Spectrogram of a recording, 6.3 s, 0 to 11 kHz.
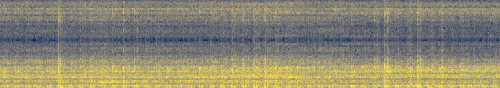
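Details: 1942 John Deere Unstyled A conversion, engine formerly stuck, on its first start after new spark plug wires (GoPro in waterproof case): even, unhurried popping near 220 beats a minute, steady without stumbles or rattles; runs sound.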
